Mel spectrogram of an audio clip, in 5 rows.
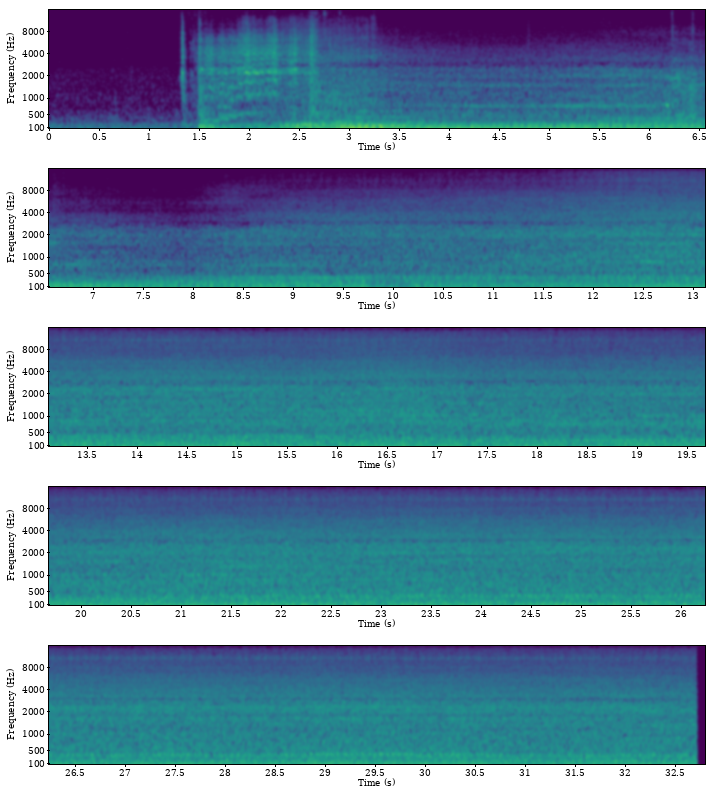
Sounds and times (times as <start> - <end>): Car: 0.0 - 32.8.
